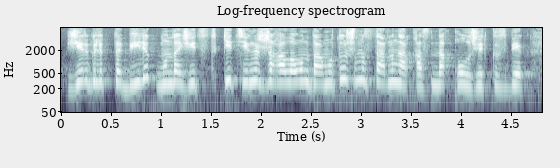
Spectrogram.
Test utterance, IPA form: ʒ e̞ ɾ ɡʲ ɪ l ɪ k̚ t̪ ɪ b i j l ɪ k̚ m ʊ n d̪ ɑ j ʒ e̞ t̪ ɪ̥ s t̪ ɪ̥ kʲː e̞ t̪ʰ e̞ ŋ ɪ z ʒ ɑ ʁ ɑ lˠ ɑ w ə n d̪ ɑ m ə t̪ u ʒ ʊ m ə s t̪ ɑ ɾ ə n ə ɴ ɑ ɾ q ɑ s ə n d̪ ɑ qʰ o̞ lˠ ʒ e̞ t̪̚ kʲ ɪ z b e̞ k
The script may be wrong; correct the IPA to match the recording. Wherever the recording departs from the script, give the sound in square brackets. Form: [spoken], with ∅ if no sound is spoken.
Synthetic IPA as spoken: ʒ e̞ ɾ ɡʲ ɪ l ɪ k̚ t̪ ɪ b i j l ɪ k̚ m ʊ n d̪ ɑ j ʒ e̞ t̪ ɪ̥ s t̪ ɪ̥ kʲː e̞ t̪ʰ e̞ ŋ ɪ z ʒ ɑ ʁ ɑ lˠ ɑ w ə n d̪ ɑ m ə t̪ u ʒ ʊ m ə s t̪ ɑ ɾ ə n ə ɴ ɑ ɾ q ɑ s ə n d̪ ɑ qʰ o̞ lˠ ʒ e̞ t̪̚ kʲ ɪ z b e̞ k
